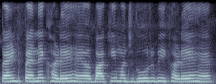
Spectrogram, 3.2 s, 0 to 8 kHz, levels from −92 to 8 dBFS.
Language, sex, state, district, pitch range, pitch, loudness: Hindi, female, Gujarat, Valsad, 275-295 Hz, 285 Hz, -14 LUFS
